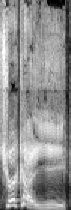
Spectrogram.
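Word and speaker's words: Türkiye: From now on, Turkey will be known as Turkiye, T-U-R-K-I-Y-E, quote, to better reflect their cultural values, according to President Erdogan.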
